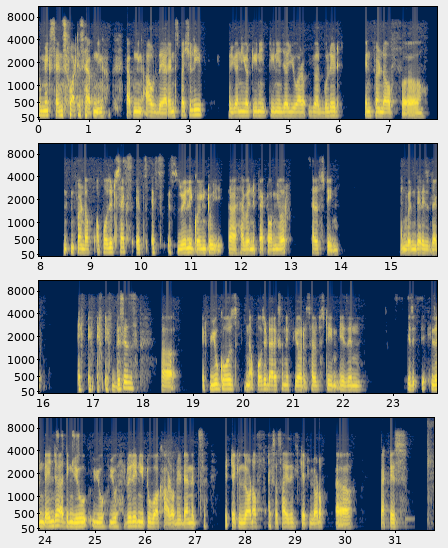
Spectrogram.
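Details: Stuttering (stammering) in a man whose stammer began at around nine years old and persists into adulthood.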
